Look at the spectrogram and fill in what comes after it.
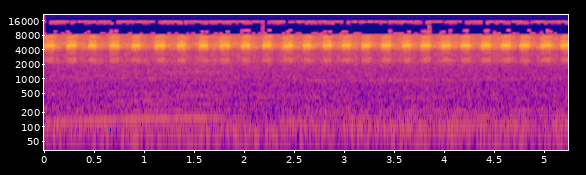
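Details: Cicadas in an Italian park give a loud high buzz beating in distinct regular pulses, over low wind and a faint engine hum from nearby cars.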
